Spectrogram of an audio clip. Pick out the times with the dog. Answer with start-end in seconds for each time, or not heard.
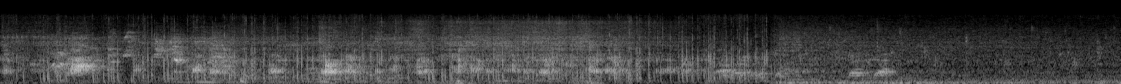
1.1-2.5, 7.2-8.9.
